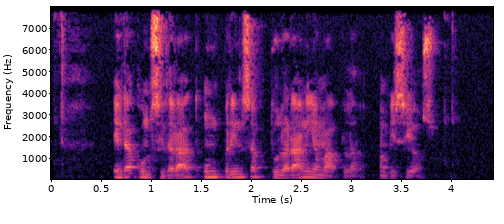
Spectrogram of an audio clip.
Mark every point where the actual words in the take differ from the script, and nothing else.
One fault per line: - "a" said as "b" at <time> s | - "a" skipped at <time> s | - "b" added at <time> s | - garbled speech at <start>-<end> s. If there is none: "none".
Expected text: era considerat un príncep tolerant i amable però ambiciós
- "però" skipped at 3.1 s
